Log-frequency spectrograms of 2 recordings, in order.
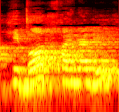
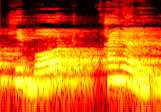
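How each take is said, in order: First: Said in the usual way. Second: Slow, spelled-out example sentence; slow example read. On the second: Shown as a demonstration. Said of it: "যেমন". (ধীরে উদাহরণ পড়া)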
